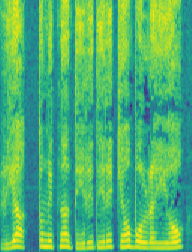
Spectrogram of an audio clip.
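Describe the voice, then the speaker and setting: A direct young schoolboy asks blunt questions in a slightly high, childlike voice, as a woman voices him. The tone is warm and soft rather than sharp. It is a short exchange in a textbook dialogue. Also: fairly even intonation, normal speed, dry recording, studio quality, close to an everyday voice. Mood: questioning, defending. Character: schoolboy Gagandeep, loud and direct.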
